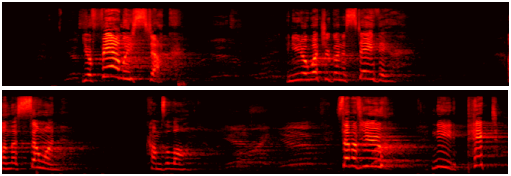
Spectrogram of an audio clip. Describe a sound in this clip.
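A man preaches loudly with animation through a microphone in an echoing hall, in bursts with pauses.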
